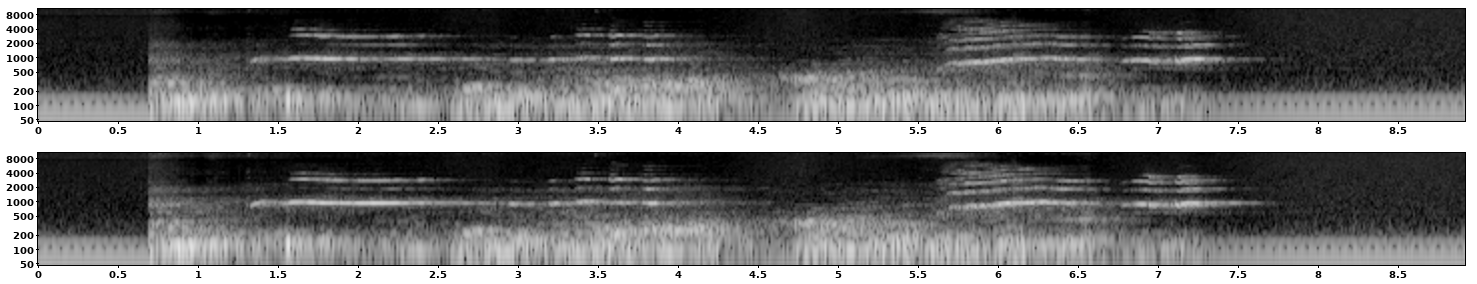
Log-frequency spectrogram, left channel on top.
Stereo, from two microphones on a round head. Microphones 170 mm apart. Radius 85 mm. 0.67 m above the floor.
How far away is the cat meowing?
About 1.4 m.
